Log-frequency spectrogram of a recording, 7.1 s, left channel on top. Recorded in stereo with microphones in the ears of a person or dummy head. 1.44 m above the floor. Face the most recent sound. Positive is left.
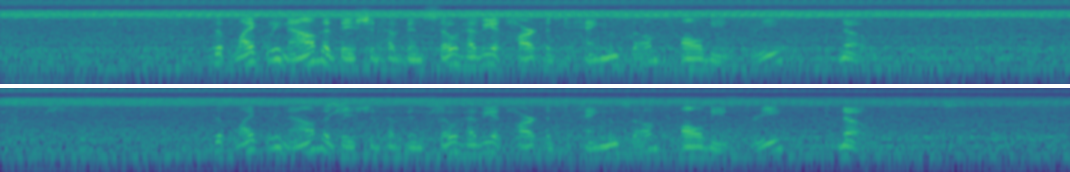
turn(degrees=-30)  # may be behind; listen again after turning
